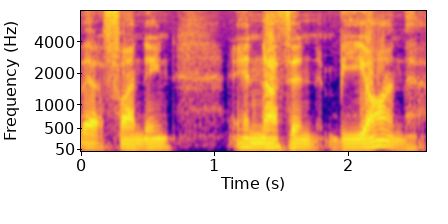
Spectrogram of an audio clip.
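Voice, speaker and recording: At a moderate pace, a man speaks with a very deep, low pitch and a dark, mellow tone. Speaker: school district treasurer. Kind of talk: financial report presentation. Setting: board meeting. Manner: monotone; halting, many fillers.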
